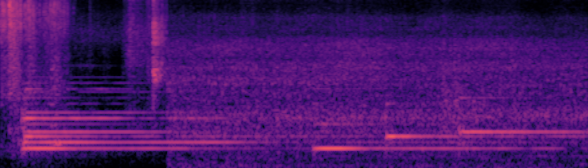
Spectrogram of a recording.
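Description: Background music of slow, held notes, a new note coming in every second or so.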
